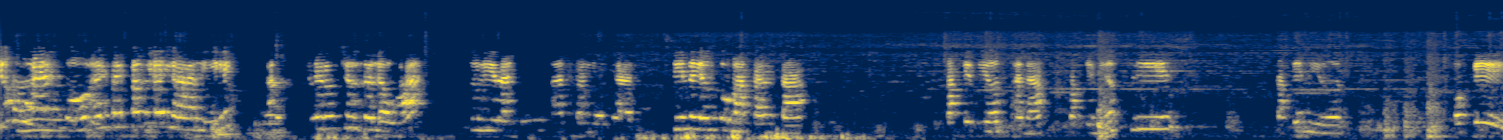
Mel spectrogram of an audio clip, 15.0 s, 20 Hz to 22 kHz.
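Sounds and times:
person talking: 0.0 - 8.1.

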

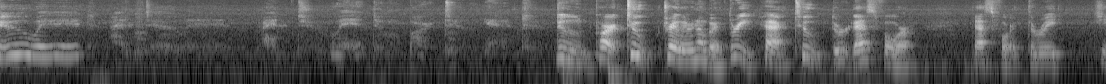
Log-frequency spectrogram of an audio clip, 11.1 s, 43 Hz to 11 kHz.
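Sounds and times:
faint whispering: 1.1 - 5.4.

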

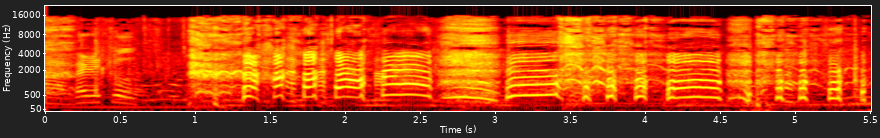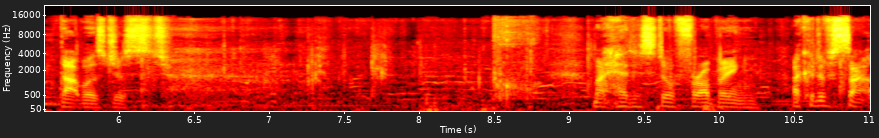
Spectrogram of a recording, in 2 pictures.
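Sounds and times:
man laughing emotionally: 1.0 - 5.6.

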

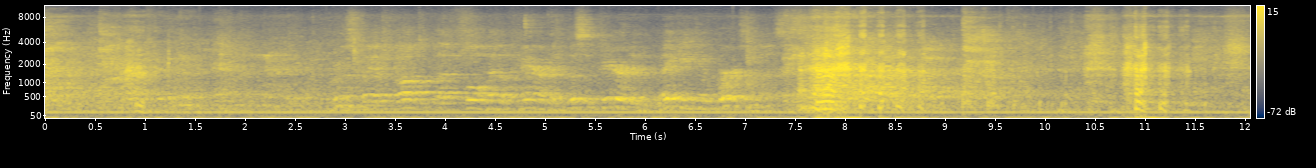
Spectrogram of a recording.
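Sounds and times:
audience laughing: 0.0 - 3.0, 7.4 - 12.0.

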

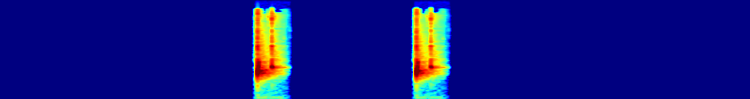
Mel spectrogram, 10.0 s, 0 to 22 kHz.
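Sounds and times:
water drop plopping into water: 3.4 - 3.9, 5.5 - 6.0.

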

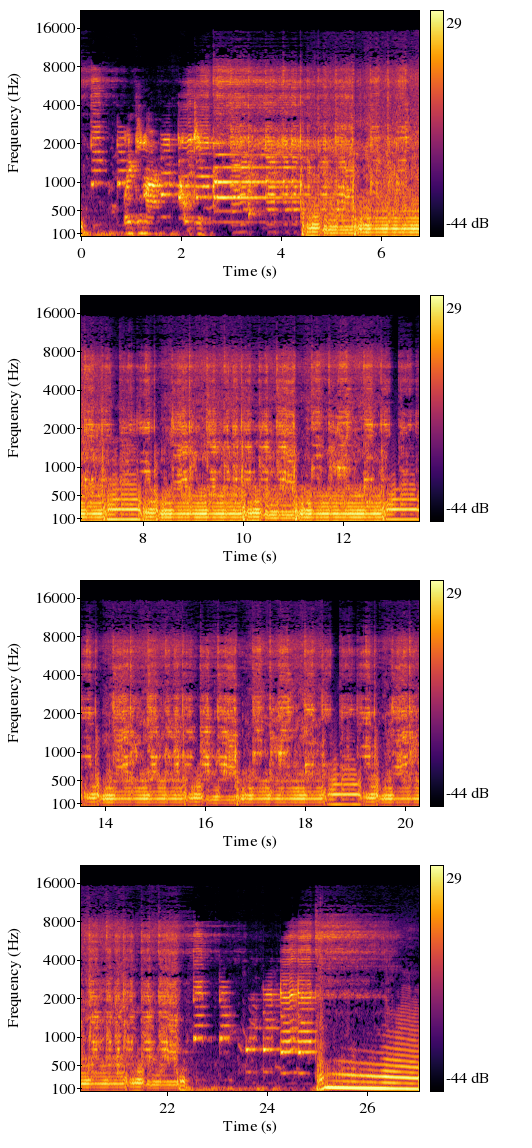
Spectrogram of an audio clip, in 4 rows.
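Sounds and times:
dance music with strong bass: 0.0 - 23.3, 24.4 - 27.0.

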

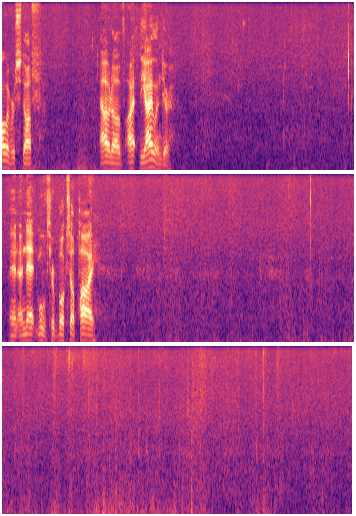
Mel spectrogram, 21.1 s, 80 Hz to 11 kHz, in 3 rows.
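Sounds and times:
wind on microphone: 0.0 - 21.0.

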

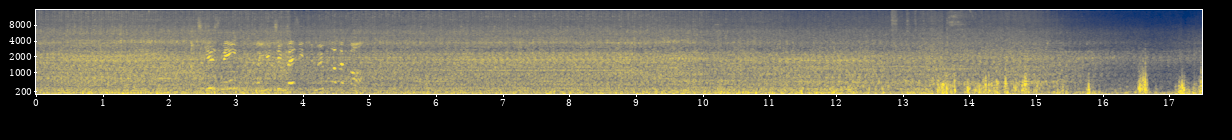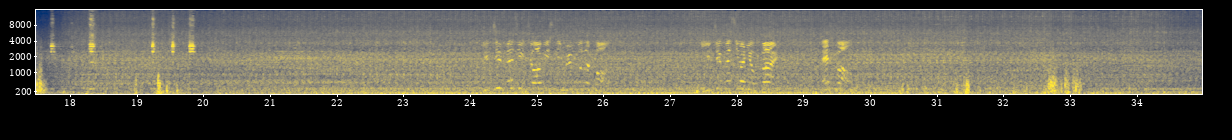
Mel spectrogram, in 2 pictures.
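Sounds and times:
diesel engine idling: 0.0 - 34.9.

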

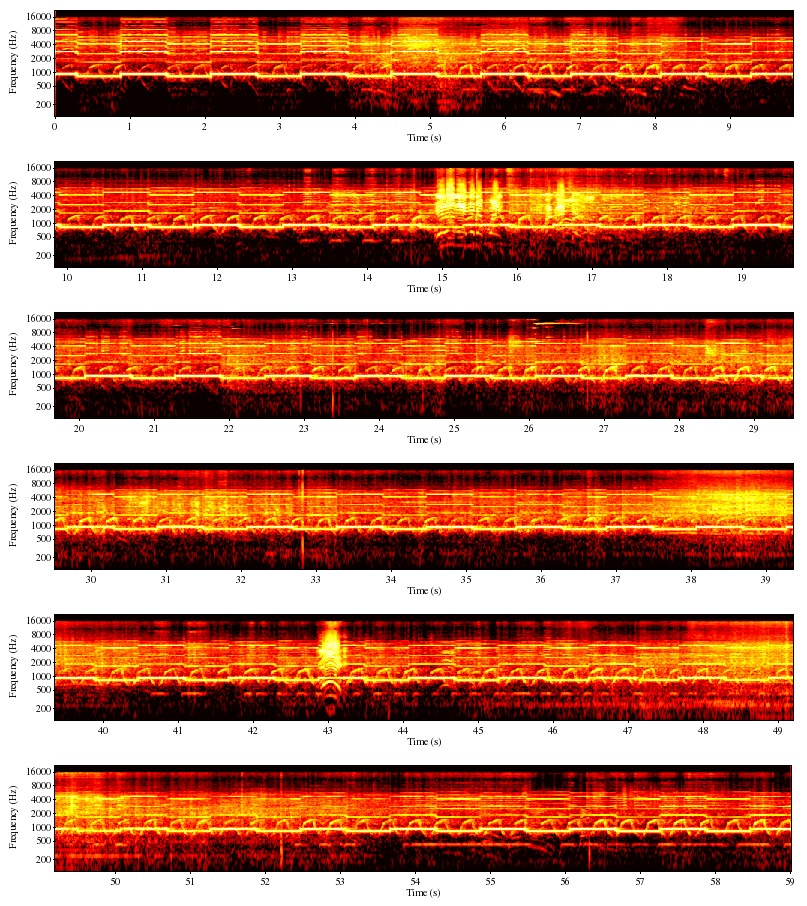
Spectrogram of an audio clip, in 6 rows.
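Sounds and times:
fast siren chirp: 0.0 - 59.0
sharp siren whoop: 0.0 - 59.0
two-tone siren wail: 0.0 - 59.0.

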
